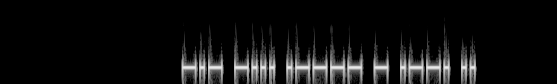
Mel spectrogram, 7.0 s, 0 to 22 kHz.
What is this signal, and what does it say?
Morse code, heard as a keyed tone, about 23 wpm, 700 Hz. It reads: KB1TPI
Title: USA Call Signs - 6 Characters - Repeated 3x - 22wpm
